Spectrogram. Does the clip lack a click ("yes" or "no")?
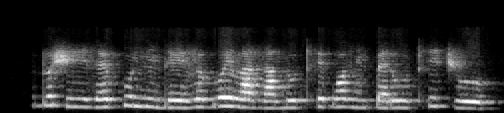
yes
